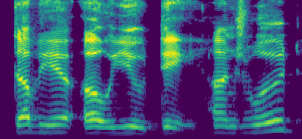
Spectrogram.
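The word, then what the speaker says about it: Huiswoud: In addition, a comrade named Otto Hunsword, his last name, H-U-I-S-W-O-U-D, Hunsword, I think it's pronounced.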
